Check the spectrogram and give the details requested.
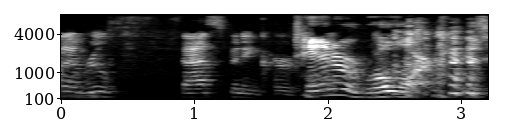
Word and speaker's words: Tanner Roark: Tanner Roark is how you pronounce it.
